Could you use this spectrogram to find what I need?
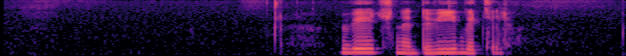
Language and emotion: Russian, sad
